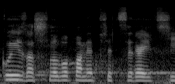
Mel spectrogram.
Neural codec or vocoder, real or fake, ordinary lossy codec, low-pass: codec, 44.1 kHz, 2.6 kbps, SNAC; fake; Opus, 32 kbps; 14.4 kHz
